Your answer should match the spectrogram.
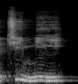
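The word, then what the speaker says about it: τιμή: A palavra honra vem do grego timi, que se soletra time, T-I-M-E. Eu digo time porque é a nossa pronúncia, mas se pronuncia timi, e quer dizer uma valorização.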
